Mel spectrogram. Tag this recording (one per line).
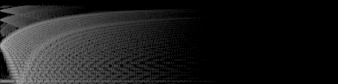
machine
laser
